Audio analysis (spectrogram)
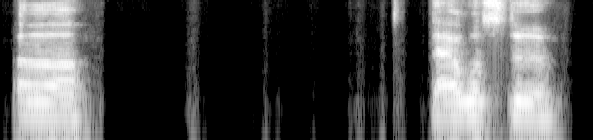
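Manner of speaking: ordinary talk, nothing marked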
